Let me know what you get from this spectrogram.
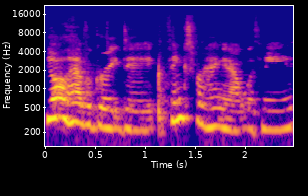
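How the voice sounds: A woman uses a put-on character voice, hoarse and raspy, at a fairly high pitch. Her intonation is lively, her loudness swings widely, and her pace is fairly quick.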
